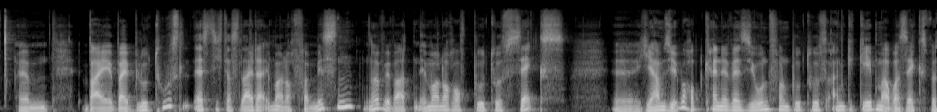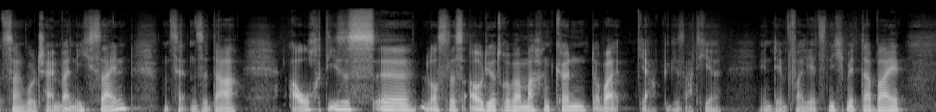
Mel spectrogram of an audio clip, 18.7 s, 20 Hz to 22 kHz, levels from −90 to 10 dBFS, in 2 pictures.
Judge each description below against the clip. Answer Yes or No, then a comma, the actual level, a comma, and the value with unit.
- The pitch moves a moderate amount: Yes, average, 3.6 semitones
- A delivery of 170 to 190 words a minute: Yes, average, 185 wpm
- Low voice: Yes, low, 110 Hz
